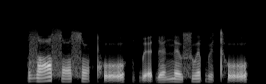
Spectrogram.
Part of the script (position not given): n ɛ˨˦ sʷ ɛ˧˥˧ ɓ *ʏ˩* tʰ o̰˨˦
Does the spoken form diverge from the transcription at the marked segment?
no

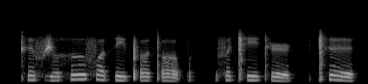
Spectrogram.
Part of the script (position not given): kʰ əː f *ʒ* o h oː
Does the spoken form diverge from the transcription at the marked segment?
no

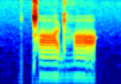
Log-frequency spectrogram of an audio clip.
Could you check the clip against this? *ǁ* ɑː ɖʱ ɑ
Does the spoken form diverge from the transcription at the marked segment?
no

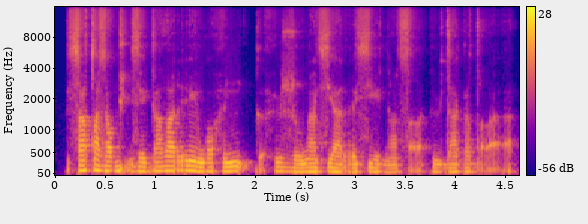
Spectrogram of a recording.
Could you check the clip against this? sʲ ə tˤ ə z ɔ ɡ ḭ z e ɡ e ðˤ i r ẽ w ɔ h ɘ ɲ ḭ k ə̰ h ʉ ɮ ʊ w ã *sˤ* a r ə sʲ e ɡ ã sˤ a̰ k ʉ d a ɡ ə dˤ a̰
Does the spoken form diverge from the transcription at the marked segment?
yes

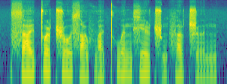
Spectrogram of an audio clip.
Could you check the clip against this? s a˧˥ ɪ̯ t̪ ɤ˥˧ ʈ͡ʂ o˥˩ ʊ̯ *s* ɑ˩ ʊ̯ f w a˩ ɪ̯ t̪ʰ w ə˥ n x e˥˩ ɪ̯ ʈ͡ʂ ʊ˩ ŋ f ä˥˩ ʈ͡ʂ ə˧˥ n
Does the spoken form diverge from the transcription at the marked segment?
no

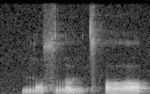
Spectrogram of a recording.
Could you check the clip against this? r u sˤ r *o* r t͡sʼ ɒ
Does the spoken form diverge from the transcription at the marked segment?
no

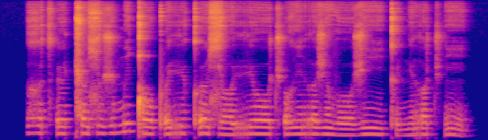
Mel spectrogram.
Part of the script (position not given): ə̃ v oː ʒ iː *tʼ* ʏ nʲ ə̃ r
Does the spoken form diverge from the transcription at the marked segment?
yes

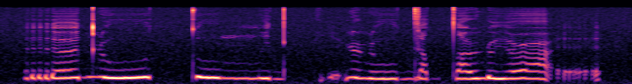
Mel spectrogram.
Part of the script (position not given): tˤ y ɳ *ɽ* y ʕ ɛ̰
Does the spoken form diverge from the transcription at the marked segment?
no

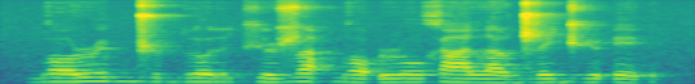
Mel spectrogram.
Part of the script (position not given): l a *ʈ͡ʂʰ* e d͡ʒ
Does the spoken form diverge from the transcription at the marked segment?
yes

